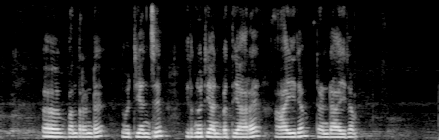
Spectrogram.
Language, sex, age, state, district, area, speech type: Malayalam, female, 60+, Kerala, Kollam, rural, spontaneous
